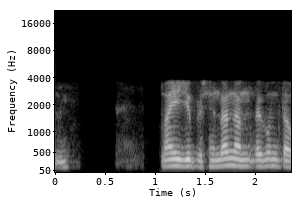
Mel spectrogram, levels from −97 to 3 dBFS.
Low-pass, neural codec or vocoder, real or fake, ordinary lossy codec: 3.6 kHz; codec, 16 kHz, 2 kbps, FunCodec, trained on LibriTTS, 25 frames a second; fake; AAC, 24 kbps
